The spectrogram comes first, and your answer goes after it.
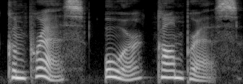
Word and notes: compress: kəmprés; コンプレス

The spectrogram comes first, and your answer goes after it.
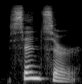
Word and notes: censor: sénsə r; センサァ

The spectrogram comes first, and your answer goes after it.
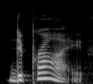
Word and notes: deprive: diprǽiv; ディプラァイブ

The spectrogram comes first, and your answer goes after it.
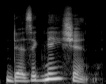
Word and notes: designation: dèziɡnéiʃən; デザグネェション

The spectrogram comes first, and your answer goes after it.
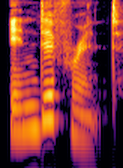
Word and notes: indifferent: indífərənt; インディファレント

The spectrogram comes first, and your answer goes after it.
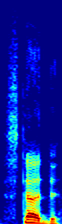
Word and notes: stud: stʌ́d; スタド

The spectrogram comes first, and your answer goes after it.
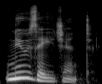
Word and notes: newsagent: njúːzèidʒənt; ニューズエィジェント

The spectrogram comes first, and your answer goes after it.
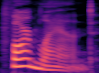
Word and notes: farmland: fɑ́ːrmlæ̀nd; ファームランド

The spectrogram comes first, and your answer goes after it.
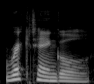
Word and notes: rectangle: réktæ`ŋɡl; レクタングゥ

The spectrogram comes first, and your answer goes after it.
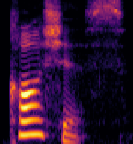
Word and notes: cautious: kɔ’ːʃəs; コーシャス

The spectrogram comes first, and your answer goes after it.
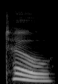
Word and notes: tow: tóu; トウ

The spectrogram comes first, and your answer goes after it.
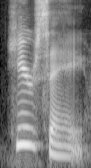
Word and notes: hearsay: híə r sèi; ヒアセイ

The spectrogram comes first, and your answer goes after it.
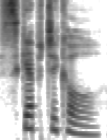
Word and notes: skeptical: sképtik ə l; スケプチコゥ

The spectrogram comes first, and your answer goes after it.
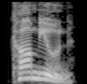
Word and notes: commune: kəmjúːn; コォミューン

